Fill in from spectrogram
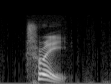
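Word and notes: chui: tone 4

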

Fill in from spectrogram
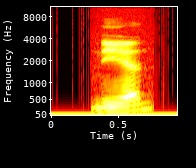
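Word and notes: nian: tone 2

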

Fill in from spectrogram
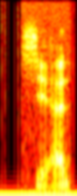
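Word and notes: xian: xian3; tone 3

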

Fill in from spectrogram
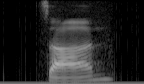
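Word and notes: zan: tone 2

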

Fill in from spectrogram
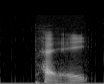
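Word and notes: pei: tone 3

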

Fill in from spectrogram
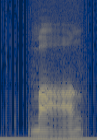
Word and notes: mang: 3

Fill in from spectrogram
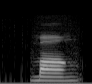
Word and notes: mang: 1

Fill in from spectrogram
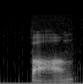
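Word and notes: bang: tone 3

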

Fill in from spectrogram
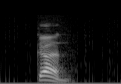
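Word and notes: gen: tone 4

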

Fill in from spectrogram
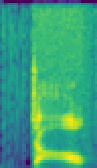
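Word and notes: zhao: tone 3

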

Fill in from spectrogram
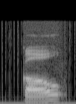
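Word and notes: gou: tone 2

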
